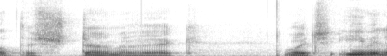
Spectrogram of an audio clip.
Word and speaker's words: Sturmovik: we call it the sturmovic which even its english uh spelling which you saw in the beginning the s-t-u-r-m-o-v-i-k doesn't even give the proper pronunciation of the stermovic and it was never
